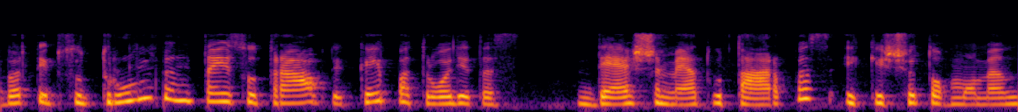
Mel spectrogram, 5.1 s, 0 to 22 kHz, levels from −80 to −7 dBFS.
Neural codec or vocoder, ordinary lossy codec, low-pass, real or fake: none; Opus, 64 kbps; 7.2 kHz; real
